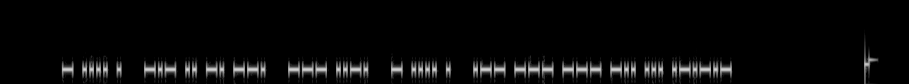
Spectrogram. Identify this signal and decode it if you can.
Morse code, heard as a keyed tone, about 36 wpm, 700 Hz. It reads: THE KING OF THE WOODS.
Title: Sentences from Top 1000 Words - Review Part 2 - 35wpm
